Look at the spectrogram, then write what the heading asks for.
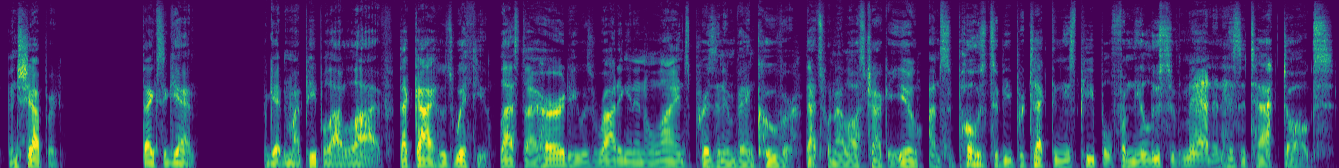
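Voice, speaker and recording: A man's voice: on the low side, fairly quick, fairly bright tone, husky, dry recording, studio quality. An actor playing an earnest, loyal male soldier in a video game, speaking plainly and sincerely as someone who protects his people. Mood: sincere, reflective. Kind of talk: dramatic game dialogue voice lines. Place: dry studio recording.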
